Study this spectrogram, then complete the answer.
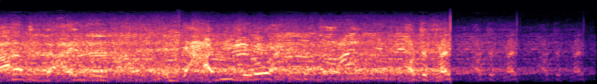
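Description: A man chants in a long, drawn-out voice with a heavy echo.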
